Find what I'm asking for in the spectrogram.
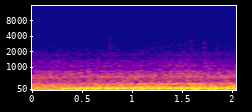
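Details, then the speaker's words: BMW E31 heard from the cabin, coasting and under light throttle; the rumble grows with more throttle. A deep continuous rumble felt through the body but not the steering wheel. Road-surface induced body rumble. "yeah it is very noticeable it really does rumble throughout the car and you can feel it coming through the body it doesn't come through the steering wheel so much but yeah it's like a roll of thunder is it vibrates the whole car"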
